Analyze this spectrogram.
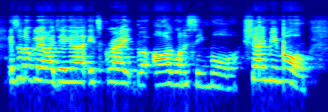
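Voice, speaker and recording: An animated speaker with a Birmingham accent projects a raised voice with a bright, sharp tone. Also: woman. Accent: Birmingham (Brummie). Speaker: cruise line sales representative. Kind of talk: trade webinar presentation. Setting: online webinar.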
